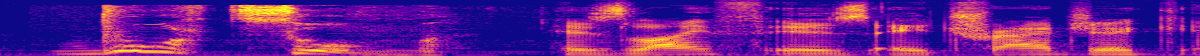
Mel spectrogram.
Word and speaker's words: Burzum: a handful of records under the name Burzum, or as he pronounces it, Burzum.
